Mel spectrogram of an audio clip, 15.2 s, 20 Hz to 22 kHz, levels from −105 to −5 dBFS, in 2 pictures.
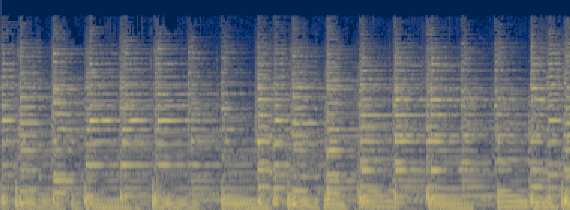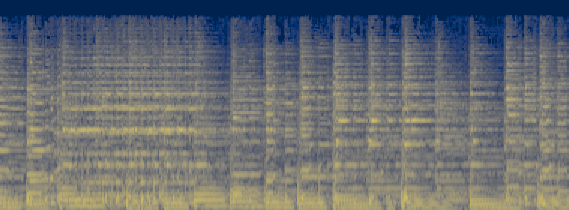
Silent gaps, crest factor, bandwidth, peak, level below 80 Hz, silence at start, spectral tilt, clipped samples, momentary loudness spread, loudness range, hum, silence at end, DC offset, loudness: none; 18 dB; 16 kHz; -10 dBFS; -42 dBFS; 0 s; -3.5 dB/octave; under 0.1%; 7 LU; 2 LU; none; 0 s; under 0.1%; -27 LUFS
